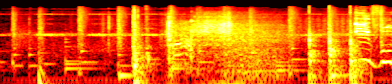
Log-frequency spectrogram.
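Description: A car engine starts, the starter cranking in short bursts before the motor catches, mixed with clatter, knocks and a voice speaking nearby.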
